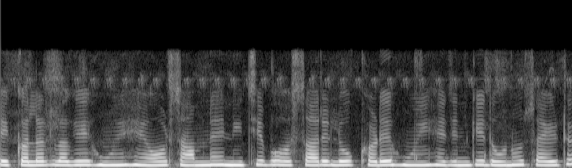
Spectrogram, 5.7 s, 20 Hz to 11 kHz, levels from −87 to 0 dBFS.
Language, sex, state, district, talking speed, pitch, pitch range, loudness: Hindi, female, Chhattisgarh, Korba, 190 wpm, 250 Hz, 245-255 Hz, -12 LUFS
